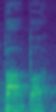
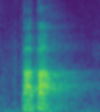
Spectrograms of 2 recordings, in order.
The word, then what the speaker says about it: Papà: Caro Papa, Natalì, mi è scritta la lettera Papa. Papà, con l'accento sull'A.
